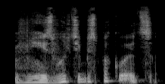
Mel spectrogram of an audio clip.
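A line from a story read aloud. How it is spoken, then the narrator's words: Slightly sarcastic mutter. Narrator (Russian): слегка саркастически пробормотал я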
